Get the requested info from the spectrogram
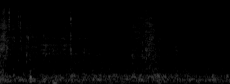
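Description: Near silence, with a few faint taps and rustles of hands handling small items and tissue paper in a sewing box.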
